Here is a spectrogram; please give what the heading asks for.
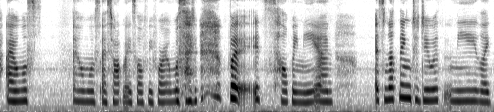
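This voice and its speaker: A young woman of nineteen with a high voice talks casually over a gaming video. She rambles in a chatty, giggly way, often second-guessing herself and wandering off into side remarks. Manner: chatty, giggly, self-conscious and digressive. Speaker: YouTube gamer narrating a speed build.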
